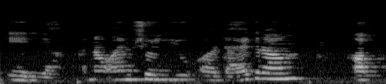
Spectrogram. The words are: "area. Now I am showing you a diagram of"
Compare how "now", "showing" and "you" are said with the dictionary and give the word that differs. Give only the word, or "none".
none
